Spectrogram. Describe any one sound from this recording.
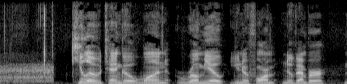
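A man speaks close by into a radio handset, calmly and clearly.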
